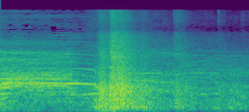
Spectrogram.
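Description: A wrestler slams onto the ring mat with a loud thud.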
